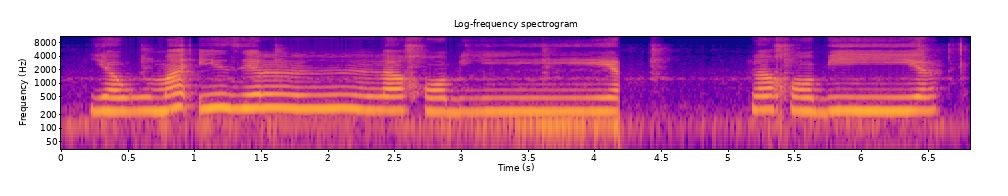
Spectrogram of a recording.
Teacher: Karena ada tanwin, karena ada tanwin kasroh bertemu dengan huruf la. Jadi bacanya itu langsung dimasukkan ke huruf la. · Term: idgham bila gunah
